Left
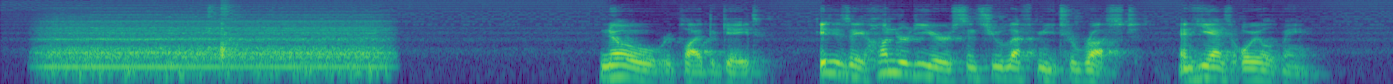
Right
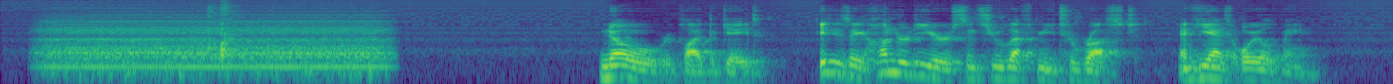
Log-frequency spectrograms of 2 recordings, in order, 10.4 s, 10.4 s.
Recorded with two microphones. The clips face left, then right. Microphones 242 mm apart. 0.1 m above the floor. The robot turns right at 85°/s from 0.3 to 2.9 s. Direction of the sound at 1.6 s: 10° left (ahead or behind).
